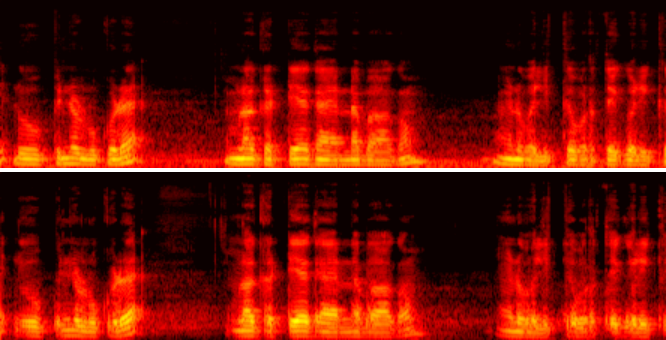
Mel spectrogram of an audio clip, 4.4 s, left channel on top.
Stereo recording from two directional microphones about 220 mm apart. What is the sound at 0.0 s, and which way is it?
Speech, 25° right (ahead or behind).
